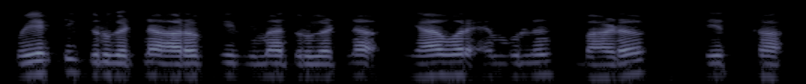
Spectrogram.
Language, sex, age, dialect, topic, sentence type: Marathi, male, 25-30, Northern Konkan, banking, statement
